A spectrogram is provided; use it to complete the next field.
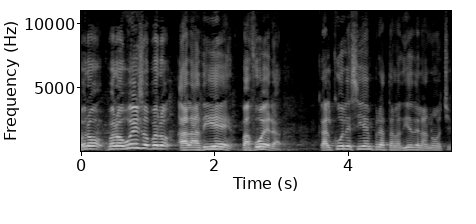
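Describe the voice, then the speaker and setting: Here a man talks at a moderate pace in a high pitch. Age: old. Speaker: pastor. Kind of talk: tribute speech with humour. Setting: church. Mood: warm, nostalgic, joking. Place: church. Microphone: handheld.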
